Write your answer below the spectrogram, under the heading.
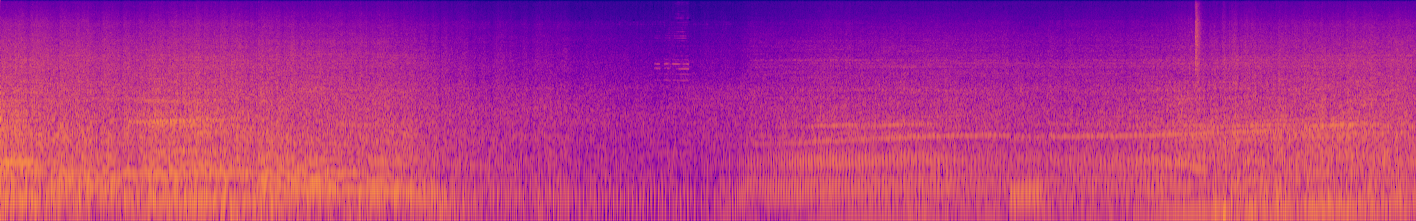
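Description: Small motorbike engine running on the move, with wind rushing over the microphone. The engine pitch falls and the sound drops about nine seconds in, then the engine picks up again about fifteen seconds in and holds steady.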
